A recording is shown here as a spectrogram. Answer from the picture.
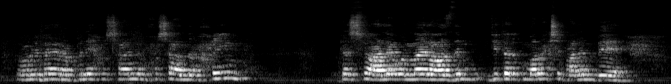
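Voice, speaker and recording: Noticeable background noise and audible room echo fill this clip. A woman with a high pitch talks at a fairly quick pace in a monotone, flat intonation. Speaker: vlogger. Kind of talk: casual vlog chat.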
